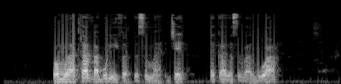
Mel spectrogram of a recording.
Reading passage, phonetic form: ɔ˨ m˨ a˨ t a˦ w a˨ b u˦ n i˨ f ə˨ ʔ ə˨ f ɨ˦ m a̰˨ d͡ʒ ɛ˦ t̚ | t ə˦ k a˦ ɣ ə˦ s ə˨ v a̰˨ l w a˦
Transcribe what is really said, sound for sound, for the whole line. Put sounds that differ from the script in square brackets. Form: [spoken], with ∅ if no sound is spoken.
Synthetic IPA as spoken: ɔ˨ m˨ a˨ t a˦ [v] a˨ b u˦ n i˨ f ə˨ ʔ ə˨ [s] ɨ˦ m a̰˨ d͡ʒ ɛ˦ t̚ | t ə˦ k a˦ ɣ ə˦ s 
